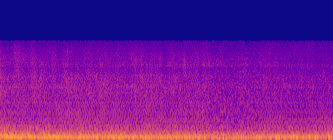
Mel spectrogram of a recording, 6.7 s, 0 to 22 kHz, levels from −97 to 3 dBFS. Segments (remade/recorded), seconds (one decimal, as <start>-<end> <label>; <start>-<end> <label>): 0.0-4.2 remade; 4.2-5.2 recorded; 5.2-6.7 remade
